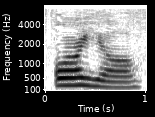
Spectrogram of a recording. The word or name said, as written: oryol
